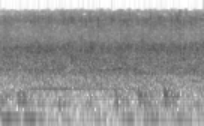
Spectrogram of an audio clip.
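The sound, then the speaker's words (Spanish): A football stadium crowd applauds a player at a cup match, producing dense, steady clapping that fills the whole stretch without a break. “Lo mejor del partido, estos aplausos para Iñaki Williams.”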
